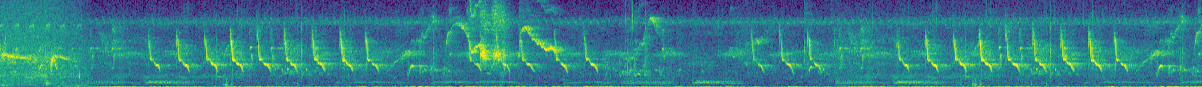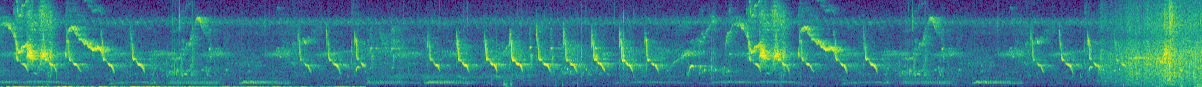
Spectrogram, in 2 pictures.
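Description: Birdsong: phrases of rapid high chirps with lower notes between them, repeating every four to five seconds.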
